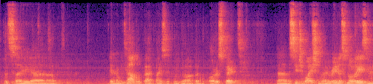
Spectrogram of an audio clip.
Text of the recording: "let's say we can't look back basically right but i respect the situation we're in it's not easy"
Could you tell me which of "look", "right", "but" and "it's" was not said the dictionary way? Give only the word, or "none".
right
